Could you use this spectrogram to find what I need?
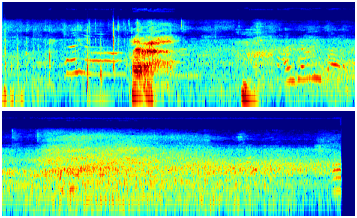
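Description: A young girl talks nearby outdoors.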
